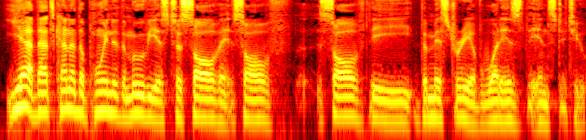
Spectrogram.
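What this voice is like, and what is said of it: Rough voice, sounds like a cold. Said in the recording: “excuse my voice, sorry. ... It's going around. ... Cold around here.”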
